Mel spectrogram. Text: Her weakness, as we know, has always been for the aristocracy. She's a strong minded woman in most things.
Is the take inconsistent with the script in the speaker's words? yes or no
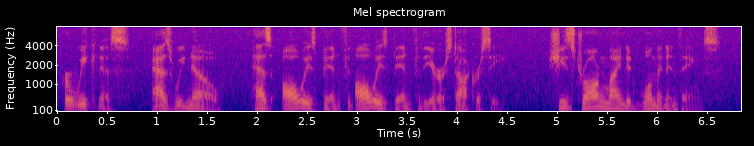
yes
